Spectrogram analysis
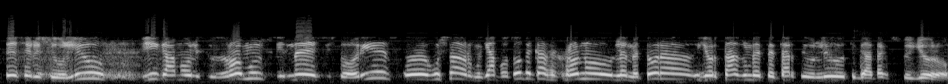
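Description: A man calling a radio show and telling deadpan jokes. His voice sits slightly high. The phone line sounds muffled and dry. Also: dry recording. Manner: joking, deadpan puns. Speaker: caller. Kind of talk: joking phone call.

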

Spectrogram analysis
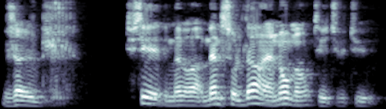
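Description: A man, a soldier, telling a personal story in a halting way, with many repeated restarts. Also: mid-range voice, mellow.

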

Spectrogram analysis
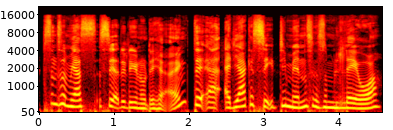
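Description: A woman chatting casually as a podcast guest, lively and acting out quotes in other voices. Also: mid-range voice, no echo, studio quality. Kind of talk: casual chat.

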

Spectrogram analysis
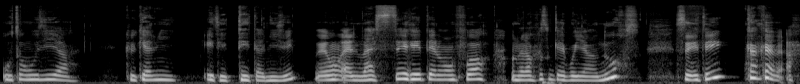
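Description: A woman's voice: mid-range voice, fairly even intonation, a little fast, mellow. A young woman co-hosting a travel podcast, recounting the trip in enthusiastic, slangy casual chat. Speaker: podcast co-host.

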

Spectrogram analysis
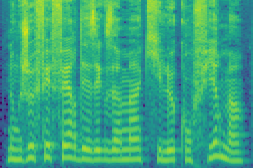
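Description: This woman, in her fifties, recounts her cancer experience candidly and earnestly. She speaks at a normal speed in a steady, mellow, mid-range voice.

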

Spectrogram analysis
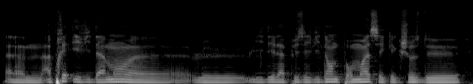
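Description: A man co-hosting a casual music chat, thinking aloud and rambling in a relaxed, slangy way. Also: lowish voice, normal speed. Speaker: podcast co-host.

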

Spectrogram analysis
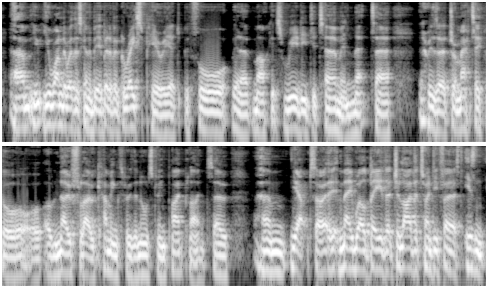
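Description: A man giving market commentary as a guest analyst, halting with frequent ums and a rough first-thing-in-the-morning voice. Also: low-pitched, darkish tone. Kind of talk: casual expert commentary.

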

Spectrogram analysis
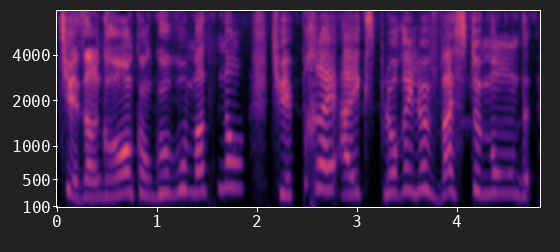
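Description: Proud father kangaroo, steady and commanding, a woman reading him in a dry storybook. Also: high voice, unhurried, no echo, pitched above the performer's own voice.

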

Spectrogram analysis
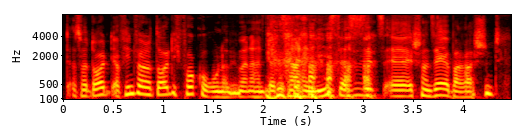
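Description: A man's voice: on the high side, racing, no echo, clean studio sound. A man co-hosting a podcast in casual chat, talking freely with frequent fillers. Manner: chatty, many fillers. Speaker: podcast co-host.

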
